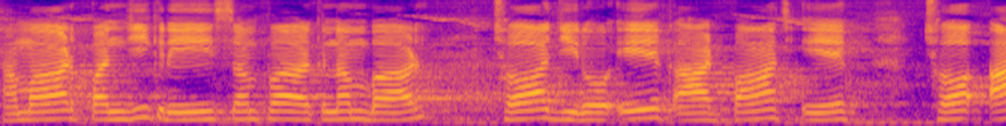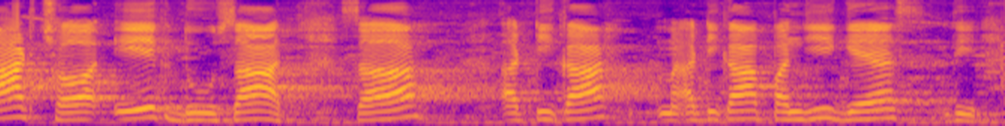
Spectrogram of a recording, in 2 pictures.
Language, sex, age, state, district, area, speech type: Maithili, male, 18-30, Bihar, Purnia, rural, read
